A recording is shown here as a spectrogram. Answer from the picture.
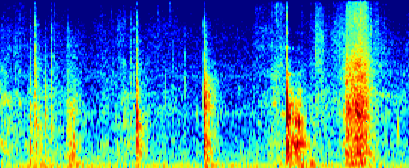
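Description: A few separate sharp knocks and light clatters, like wooden things or tools being handled, with a short rustle near the end.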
